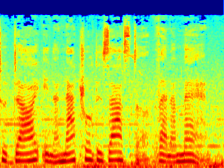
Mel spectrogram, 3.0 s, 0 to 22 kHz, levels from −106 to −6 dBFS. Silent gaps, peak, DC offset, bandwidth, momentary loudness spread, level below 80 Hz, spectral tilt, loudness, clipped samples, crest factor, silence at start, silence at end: none; 0 dBFS; under 0.1%; 15.5 kHz; 6 LU; -22 dBFS; -4.5 dB/octave; -13 LUFS; under 0.1%; 12 dB; 0 s; 0 s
